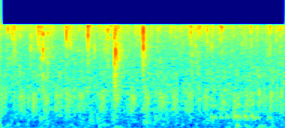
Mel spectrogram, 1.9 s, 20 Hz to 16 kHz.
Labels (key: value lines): label: biophony, rattle
recorder: SoundTrap 500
